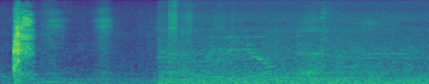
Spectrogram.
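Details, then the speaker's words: Deliberately exaggerated prank sneeze: a single sharp, explosive sneeze, then quieter sounds and background noise, followed by apology about a "monster sneeze"; staged obnoxious sneezing. "oh shoot sorry some monster sneeze just gets me sometimes on you"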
